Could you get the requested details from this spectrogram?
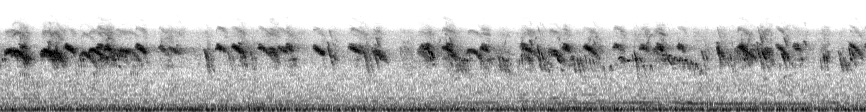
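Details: Purple martins at fledging time, adults calling young out of nest gourds; a loud chorus of many overlapping gurgling, chirping calls, continuous and dense throughout, with low rumbling background noise.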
